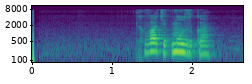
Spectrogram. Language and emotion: Russian, angry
